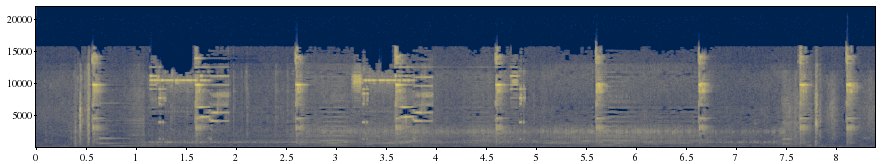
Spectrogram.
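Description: An electronic scanner beeps and chirps in short bursts.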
